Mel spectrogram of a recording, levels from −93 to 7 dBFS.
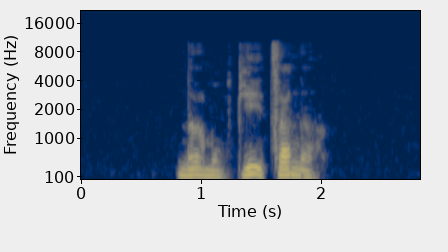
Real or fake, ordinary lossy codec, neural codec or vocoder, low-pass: fake; MP3, 96 kbps; vocoder, 22.05 kHz, 80 mel bands, WaveNeXt; 9.9 kHz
